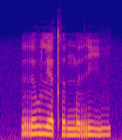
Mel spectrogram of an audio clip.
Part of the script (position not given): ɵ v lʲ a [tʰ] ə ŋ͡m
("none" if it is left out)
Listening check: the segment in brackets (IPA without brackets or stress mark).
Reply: tʰ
